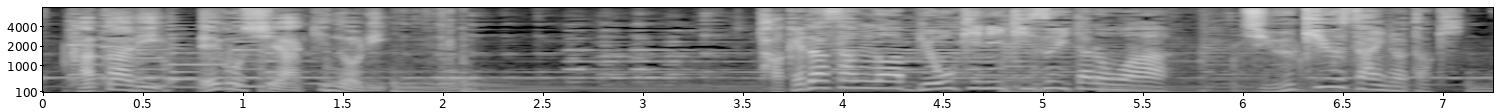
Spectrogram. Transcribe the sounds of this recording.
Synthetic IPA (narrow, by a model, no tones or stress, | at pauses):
kat̪aɾʲie̞ɡo̞ɕia̰kʲino̞̰ɾʲḭ | t̪ʰake̞d̪asãŋɡabʲo̞ːkʲiɲ̟ikʲizɨit̪ano̞βa | d͡ʑɨːkʲɨːsaino̞t̪o̞kʲi̥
